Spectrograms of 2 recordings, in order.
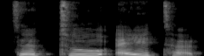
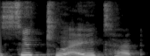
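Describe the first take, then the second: First: Situated said again at normal pace, third syllable stressed. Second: Situated said slowly, with the third syllable, a, stressed. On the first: Teacher repeats situated at speed, stressing the third syllable. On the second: Teacher slowly models situated for pupils, stressing the third syllable. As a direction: stretch out situated syllable by syllable, leaning on a. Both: Shown as a demonstration. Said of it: "the third syllable is stressed".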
